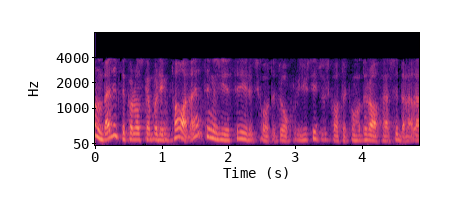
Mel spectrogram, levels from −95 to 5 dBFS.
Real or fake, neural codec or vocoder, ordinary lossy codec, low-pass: fake; codec, 24 kHz, 0.9 kbps, WavTokenizer, small release; AAC, 16 kbps; 7.2 kHz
